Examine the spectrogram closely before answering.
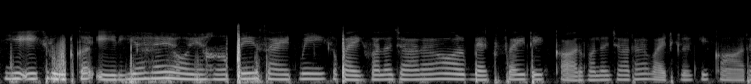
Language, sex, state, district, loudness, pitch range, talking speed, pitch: Hindi, female, Chandigarh, Chandigarh, -25 LUFS, 210-250 Hz, 245 wpm, 230 Hz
